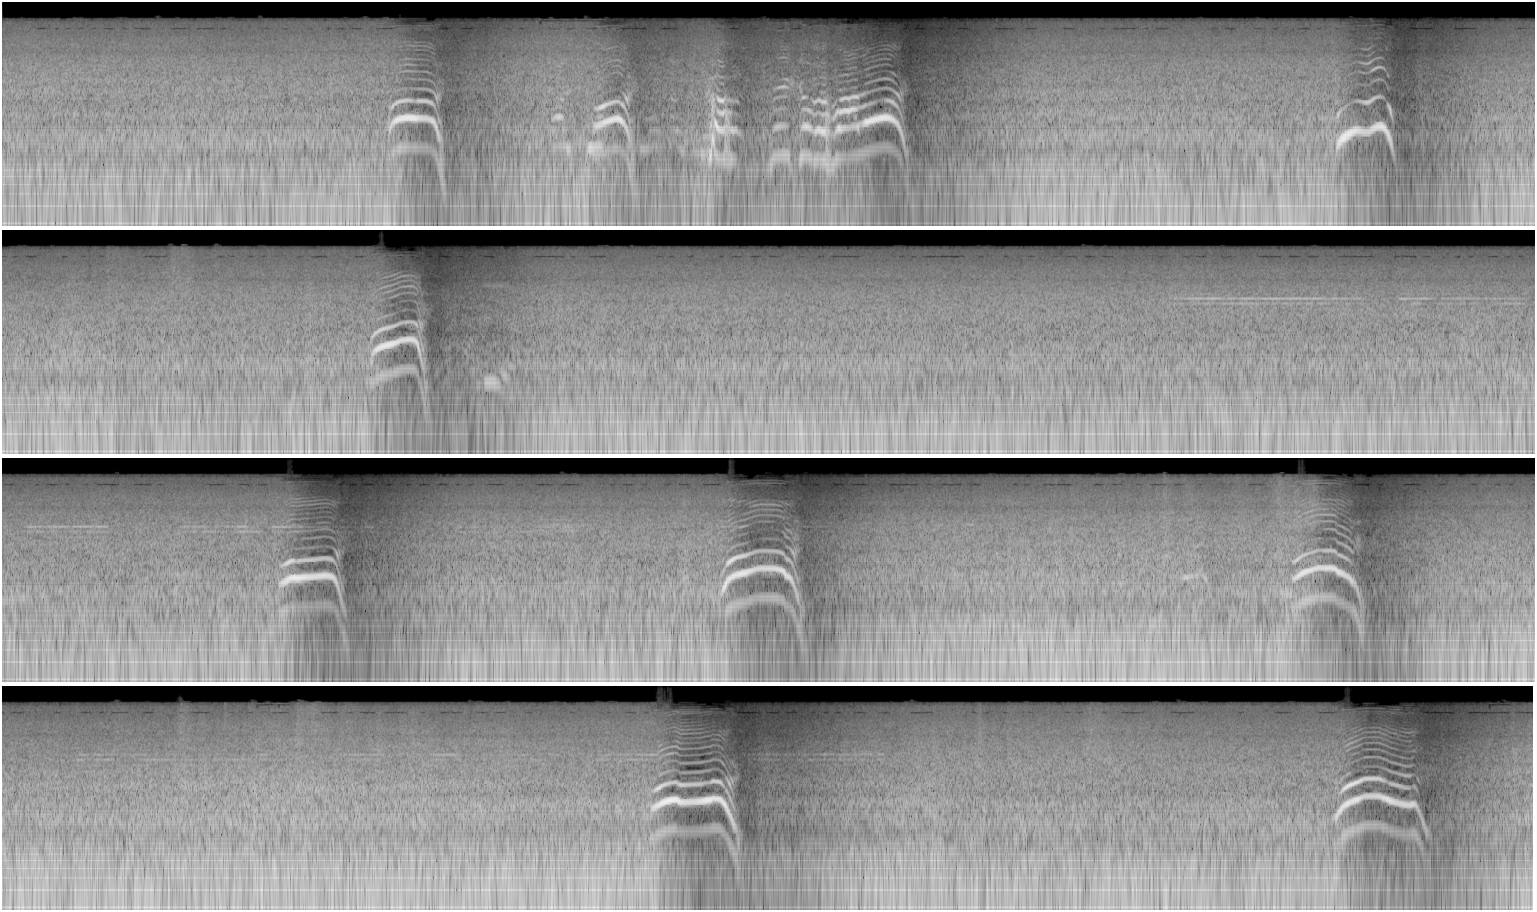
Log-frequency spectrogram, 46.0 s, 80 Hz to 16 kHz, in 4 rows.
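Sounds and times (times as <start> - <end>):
flood torrent rushing: 0.0 - 45.9
onlookers shouting: 2.9 - 3.4, 14.2 - 14.8, 25.0 - 25.6, 28.4 - 29.1, 31.7 - 33.3, 39.3 - 40.1, 44.5 - 45.3.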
